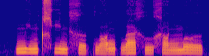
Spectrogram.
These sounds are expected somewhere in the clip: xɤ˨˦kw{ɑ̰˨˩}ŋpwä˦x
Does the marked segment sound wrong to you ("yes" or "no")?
no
